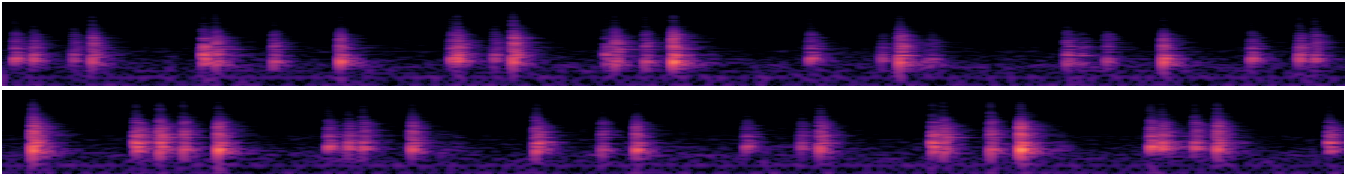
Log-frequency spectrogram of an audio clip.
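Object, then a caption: Frame drum with synthetic head. A round Remo frame drum with a synthetic skin-look head, hollow and lying flat, is tapped with long gold metal finger claws on both hands. A quick, irregular run of short, dry taps follows, each with a mid-pitched hollow thump and a faint bright click from the metal tips that dies away almost at once. A low, steady hum sits underneath.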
